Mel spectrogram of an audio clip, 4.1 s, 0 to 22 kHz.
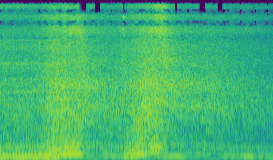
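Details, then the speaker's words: BMW E90 with N54 twin-turbo engine, MHD tune, after replacing front and rear turbo vacuum lines. Smooth idle with two quick, clean rev blips rising and falling evenly, no hesitation or flutter; sounds healthy. "Yo, that's how it sounds. That's how it's supposed to sound. We're so back."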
